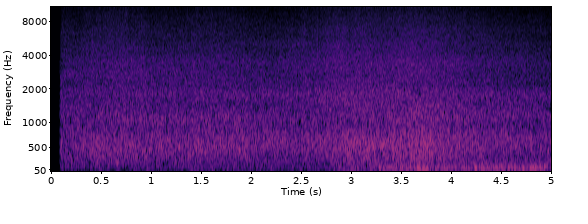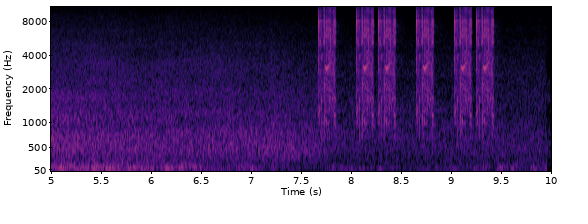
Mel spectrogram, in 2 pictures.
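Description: Sea surf washing in a steady rush that swells and slowly fades, then a quick run of about six or seven camera shutter clicks near the end.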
